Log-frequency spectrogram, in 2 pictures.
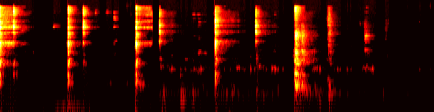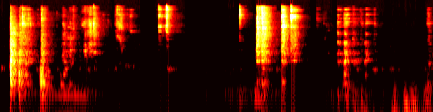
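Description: Steel box-section parts handled on a rubber-matted workbench: scattered light knocks and clinks at an irregular pace, bunched more densely about halfway through and again around seven seconds.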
